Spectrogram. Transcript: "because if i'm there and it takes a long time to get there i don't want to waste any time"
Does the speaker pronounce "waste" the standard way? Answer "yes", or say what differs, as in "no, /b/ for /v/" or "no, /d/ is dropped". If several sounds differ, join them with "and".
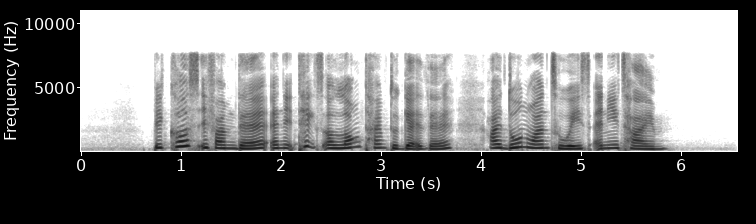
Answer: yes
